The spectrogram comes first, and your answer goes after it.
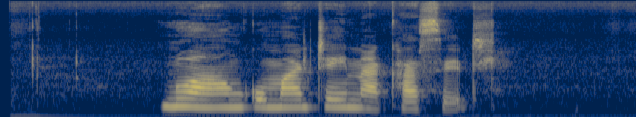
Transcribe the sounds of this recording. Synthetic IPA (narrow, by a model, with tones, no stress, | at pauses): nu˦ɦa˨˦ŋɡu˦ma˦tʰe˦jna˨kʰa˦se˨tʰi̥˨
